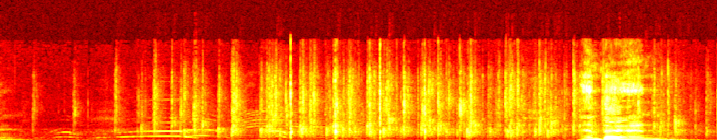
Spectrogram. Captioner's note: applause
